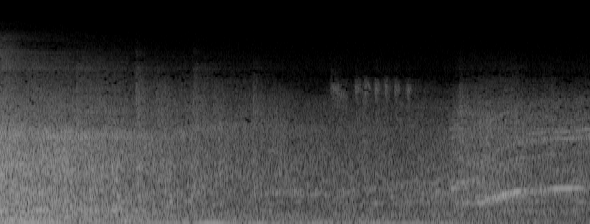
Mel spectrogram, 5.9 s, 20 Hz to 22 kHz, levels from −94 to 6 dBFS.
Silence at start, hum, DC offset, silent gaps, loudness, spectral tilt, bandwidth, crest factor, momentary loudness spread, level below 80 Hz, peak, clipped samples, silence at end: 0 s; none; under 0.1%; none; -39 LUFS; -5.5 dB/octave; 15 kHz; 18 dB; 13 LU; -48 dBFS; -20 dBFS; under 0.1%; 0 s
